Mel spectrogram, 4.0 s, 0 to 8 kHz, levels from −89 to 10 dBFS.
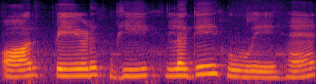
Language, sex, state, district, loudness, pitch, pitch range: Hindi, female, Chandigarh, Chandigarh, -17 LUFS, 205 Hz, 185-210 Hz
